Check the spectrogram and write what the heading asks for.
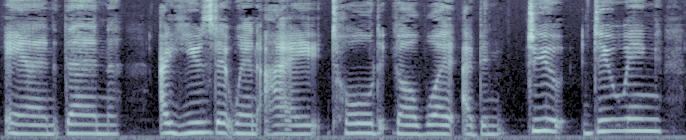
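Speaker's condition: Stuttering; many fears about speaking; repeated sounds

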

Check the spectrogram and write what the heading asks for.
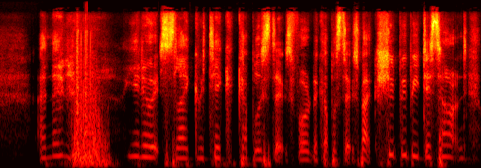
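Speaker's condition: No condition

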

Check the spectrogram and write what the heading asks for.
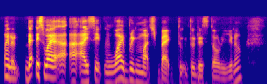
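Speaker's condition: No condition

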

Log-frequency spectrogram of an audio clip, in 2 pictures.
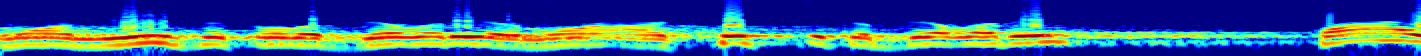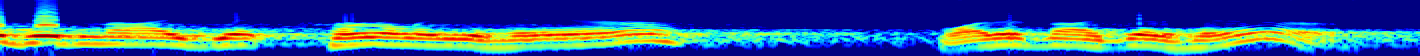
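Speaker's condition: No condition

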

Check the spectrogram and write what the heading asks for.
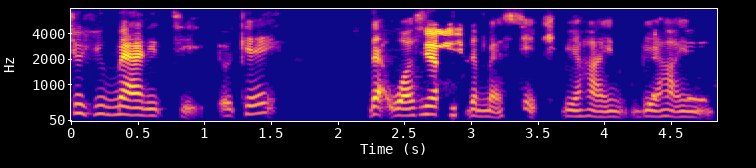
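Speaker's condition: Cleft lip and palate; congenital cleft lip and palate splitting into nose

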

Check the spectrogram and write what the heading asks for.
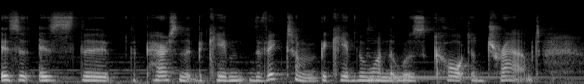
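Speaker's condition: No condition

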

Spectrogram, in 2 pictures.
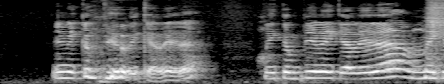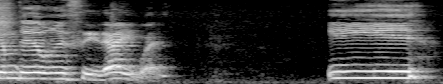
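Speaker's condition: Cerebral palsy; talks a lot

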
